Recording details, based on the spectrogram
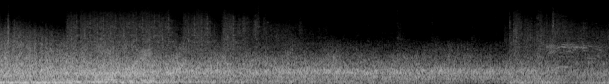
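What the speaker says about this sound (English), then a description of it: "Oh, here comes a bombing run." Bombing-run explosions in the Company of Heroes 3 video game rumble loudly and continuously, with dense booms and gunfire that slowly fade toward the end.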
